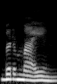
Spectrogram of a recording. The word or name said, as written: bermain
